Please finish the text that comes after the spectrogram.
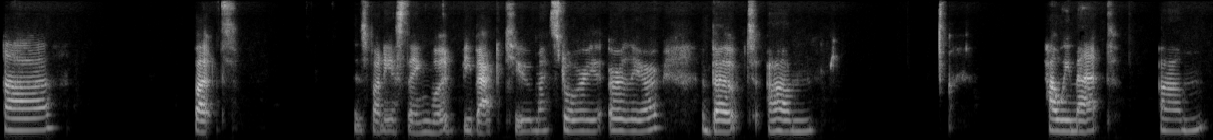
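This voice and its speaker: A woman playing a playful, affectionate and coy female demon siren, speaking softly and hesitantly in a semi-ASMR question-and-answer style. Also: on the high side, exaggerated voice. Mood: fond, amused. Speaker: host answering audience questions in character.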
